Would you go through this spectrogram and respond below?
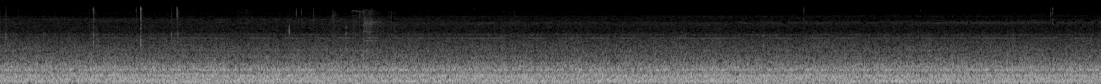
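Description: Airliner taking off at high thrust in the FSX flight simulator, a loud, sustained broadband jet roar with a steady rumbling low end and no breaks, close and filling the whole span.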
